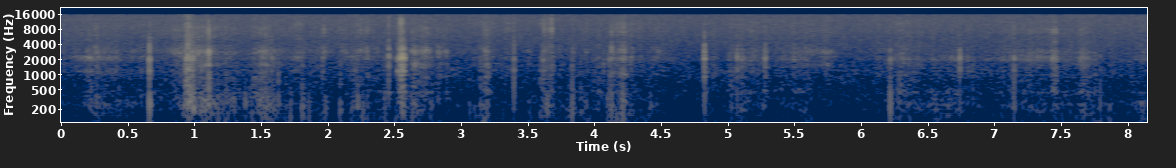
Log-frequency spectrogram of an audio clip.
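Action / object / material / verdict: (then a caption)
scrape / plastic handheld audio recorder / plastic / none. Long nails on both hands scratch the mic capsules and top panel of a handheld plastic Tascam audio recorder. Bright, dry scratching and rasping sits over a soft steady hiss, with about a dozen sharp clicks and taps at irregular intervals.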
